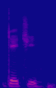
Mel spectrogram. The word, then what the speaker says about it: Gaethje: Uh how do you pronounce his name? Justin what? Gaethje.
